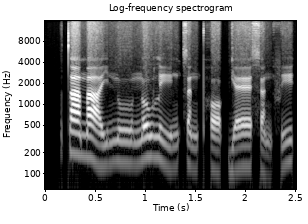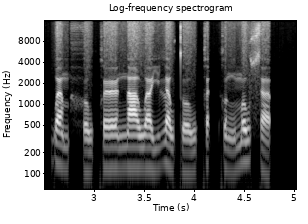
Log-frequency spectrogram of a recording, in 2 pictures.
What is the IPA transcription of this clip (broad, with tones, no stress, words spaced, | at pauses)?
t̪aː˥maː˨˥jn̪uː˧n̪o˥w liː˨˥ŋt͡sɐ˨˥npʰɔː˨k̚ jɛː˧ sɐ˨˩nfiː˥k̚wɐ˧m ho˨wkœː˧n̪aː˧wɐ˨˥j lɐ˨wt̪o˨˥wkɐ˨˥t̚ kʊ˨˥ŋmo˥w sɐ˨˥p̚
